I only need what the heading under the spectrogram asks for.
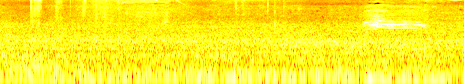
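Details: Affectionate domestic cat inviting a belly scratch. A single short meow late in the recording, preceded by a steady low rumbling background.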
